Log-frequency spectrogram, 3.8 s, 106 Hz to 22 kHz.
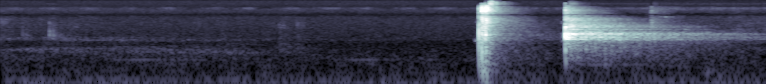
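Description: A slingshot fitted with 9.5 bands and 22-15 tapered latex is shot outdoors at a target over 30 yards away. One sharp release crack comes first, then a second impact with a ringing metallic decay. No speech is heard.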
